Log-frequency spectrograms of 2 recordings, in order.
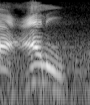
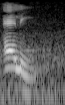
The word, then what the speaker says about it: علي: ينطقون العين همزة، ما يقولون يا علي، يقولون يا ألي، ينطقون العين همزة لأنه تقارب، تقارب المخرج، تقارب إيش؟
